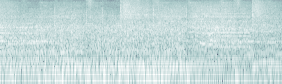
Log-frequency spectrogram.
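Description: A car roars off at breakneck speed along city streets, its engine loud, dense and continuous from start to end with no pauses.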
